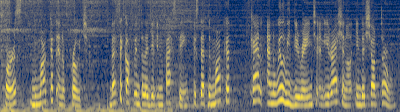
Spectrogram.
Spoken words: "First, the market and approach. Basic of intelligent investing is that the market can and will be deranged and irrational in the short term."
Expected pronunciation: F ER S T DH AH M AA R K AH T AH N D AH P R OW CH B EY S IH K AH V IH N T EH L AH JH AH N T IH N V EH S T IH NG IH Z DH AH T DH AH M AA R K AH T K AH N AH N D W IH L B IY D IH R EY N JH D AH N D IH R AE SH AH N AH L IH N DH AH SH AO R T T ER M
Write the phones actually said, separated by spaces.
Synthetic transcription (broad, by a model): F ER S T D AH M AA R K AH T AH N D AH P R OW CH B EY S IH K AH F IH N T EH L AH JH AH N IH N F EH S T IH NG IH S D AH T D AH M AA R K AH T K AH N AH N W IH L B IY D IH R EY N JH AH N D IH R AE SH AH N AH L IH N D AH SH AO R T T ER M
